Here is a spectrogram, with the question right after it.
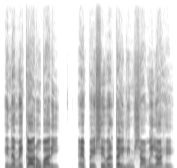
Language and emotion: Sindhi, neutral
